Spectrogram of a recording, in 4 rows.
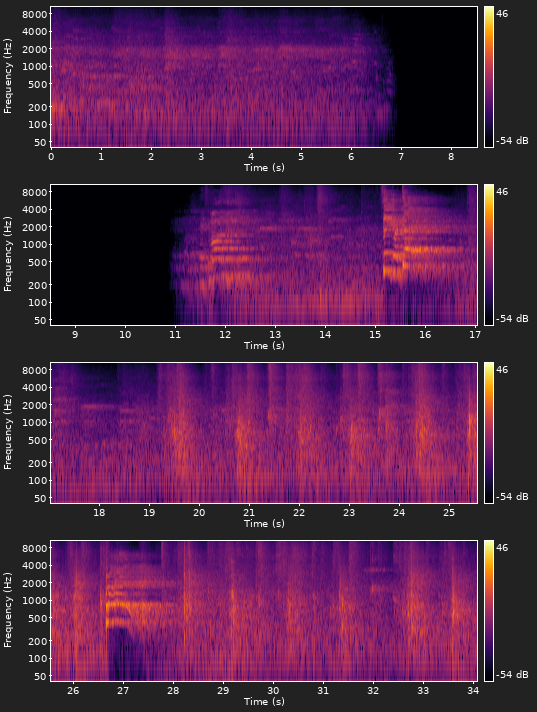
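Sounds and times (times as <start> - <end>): person shouting: 15.2 - 16.6, 26.6 - 28.0
feet stamping on mats: 19.3 - 26.7, 27.8 - 34.0.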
